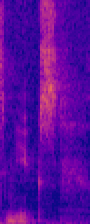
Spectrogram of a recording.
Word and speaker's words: Meux: 5 years later, Richard Mewks, it's spelled M-E-U-X, so I keep wanting to say Mo, but it's Mewks,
